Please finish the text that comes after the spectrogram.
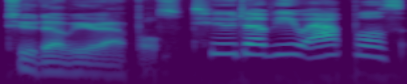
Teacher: it's like a tiny little ramp between the O of two and the a of apples · We slip in a W sound and it ends up sounding more like two W apples.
